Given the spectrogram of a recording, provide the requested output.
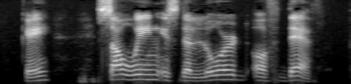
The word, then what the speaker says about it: Samhain: It's spelled this way, Samhain, pero it's pronounced as Samhain. Okay? Samhain is the Lord of Death.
